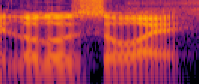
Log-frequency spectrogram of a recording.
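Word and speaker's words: Lolo Zouaï: recommendation is caffeine by lolo zoy she had to google her name and check out how to pronounce it before this episode i'm pretty sure it was closer to zoo so i i don't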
